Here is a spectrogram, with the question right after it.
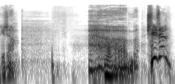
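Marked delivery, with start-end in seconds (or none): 2.2-2.6 high sharp call across the room. Acted. Boss calling across the office for Sissel. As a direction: call her name loud and high.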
